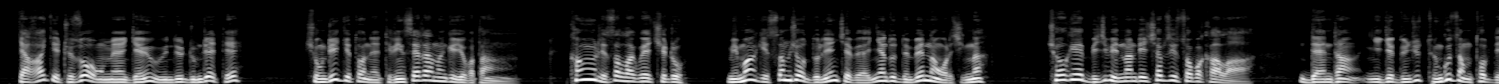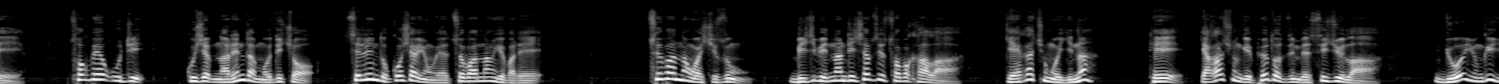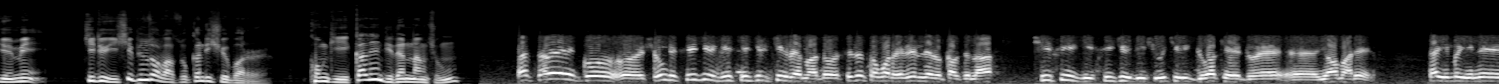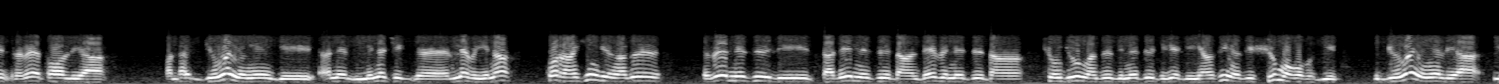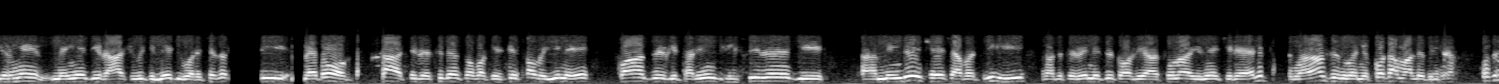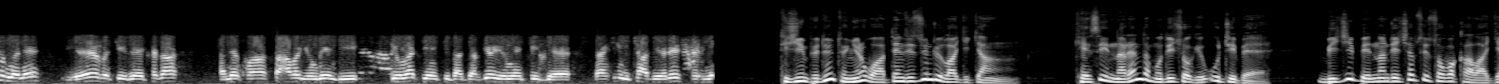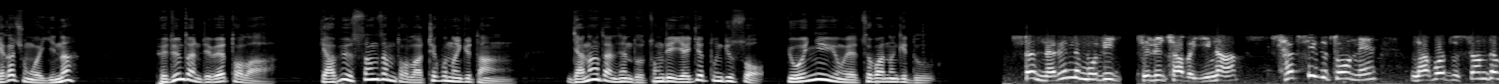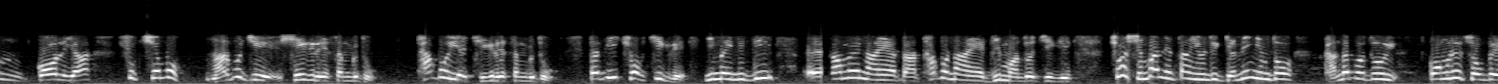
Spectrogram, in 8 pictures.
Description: ༄༅། །གསར་འགྱུར་དང་འབྲེལ་བའི་ལེ་ཚན་ནང་།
